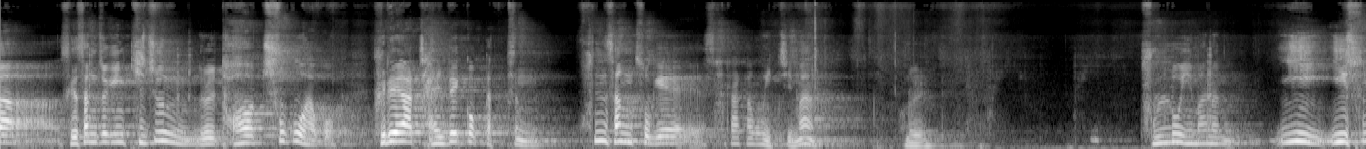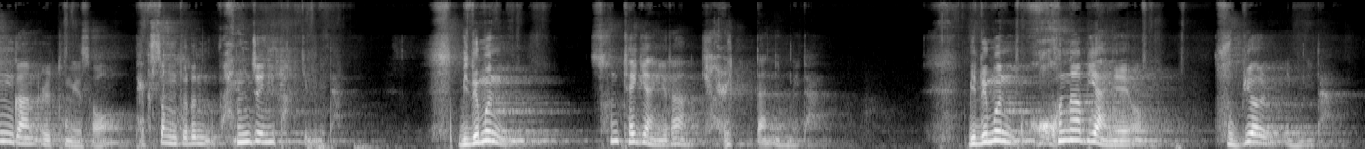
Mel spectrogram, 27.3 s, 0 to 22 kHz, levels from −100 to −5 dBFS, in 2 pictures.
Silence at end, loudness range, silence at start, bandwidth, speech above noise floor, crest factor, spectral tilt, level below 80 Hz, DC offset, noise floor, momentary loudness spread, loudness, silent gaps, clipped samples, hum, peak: 0.35 s; 11 LU; 0 s; over 20 kHz; 45 dB; 22 dB; -5.5 dB/octave; -54 dBFS; under 0.1%; -66 dBFS; 19 LU; -21 LUFS; none; under 0.1%; none; 0 dBFS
